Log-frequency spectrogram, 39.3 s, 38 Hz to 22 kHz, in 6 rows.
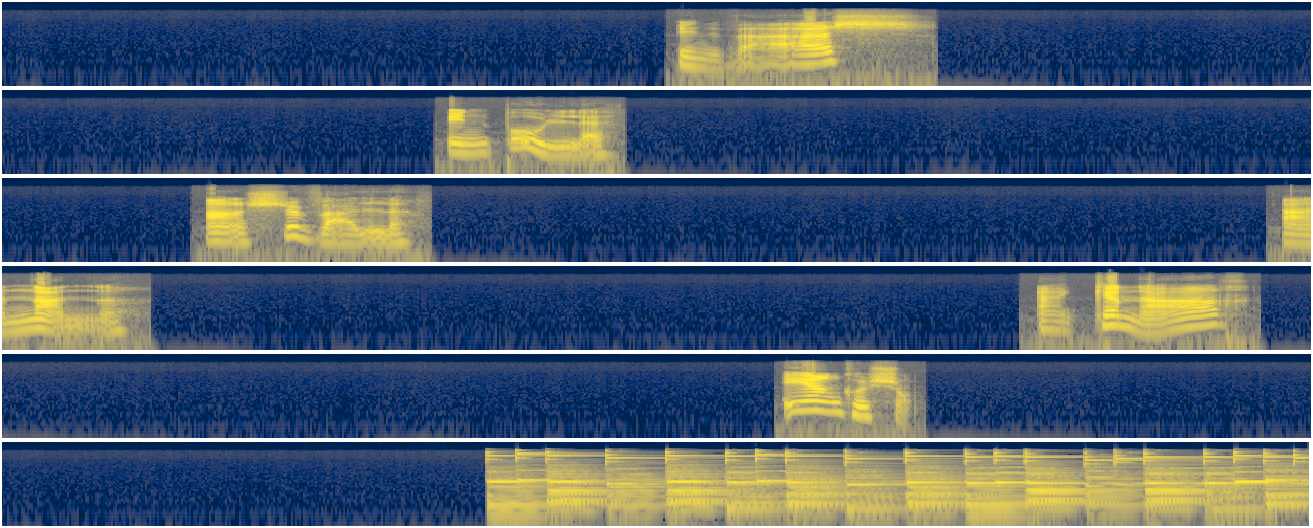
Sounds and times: Speech: 3.4s - 4.7s, 8.7s - 9.7s, 14.0s - 15.3s, 19.4s - 20.4s, 24.8s - 26.0s, 30.1s - 30.8s.

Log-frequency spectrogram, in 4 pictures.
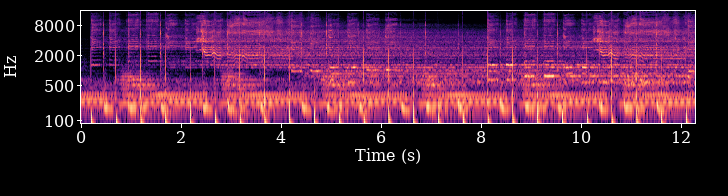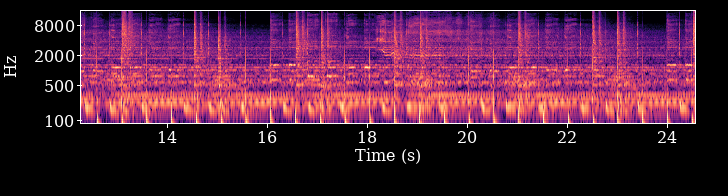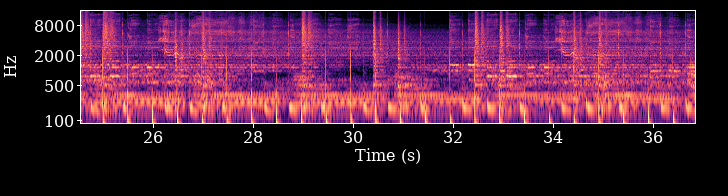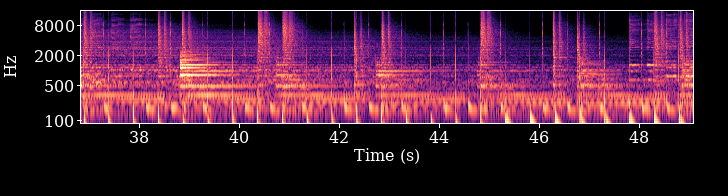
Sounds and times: Music: 0.0s - 49.0s.

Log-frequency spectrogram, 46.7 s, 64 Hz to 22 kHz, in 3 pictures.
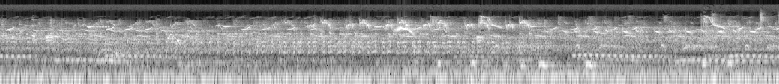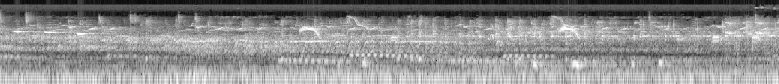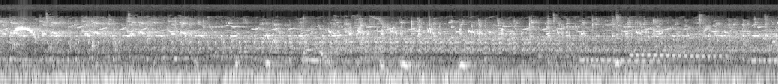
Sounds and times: Chirp, tweet: 0.0s - 46.7s.

